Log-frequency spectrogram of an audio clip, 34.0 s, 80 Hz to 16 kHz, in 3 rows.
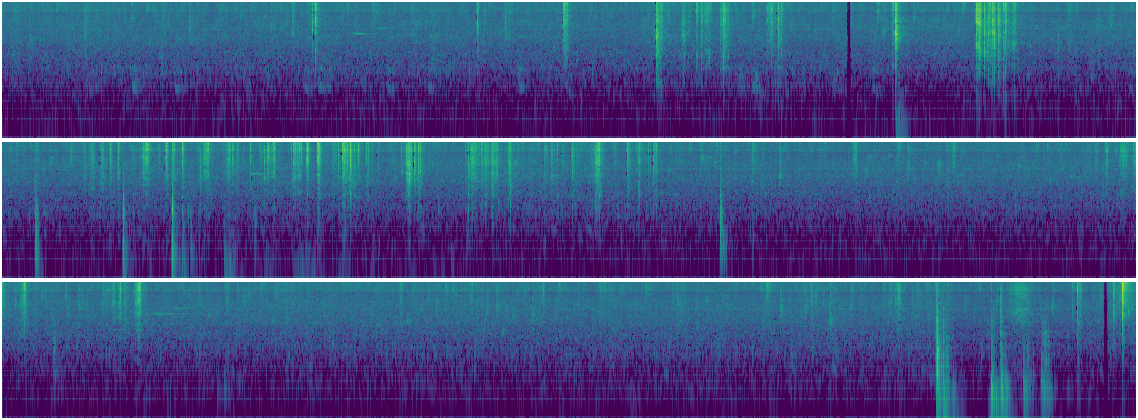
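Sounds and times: bamboo sheaths crackling and tearing: 0:02.9 - 0:03.3, 0:04.8 - 0:08.1, 0:08.8 - 0:10.3, 0:11.6 - 0:18.6, 0:22.3 - 0:24.2, 0:31.6 - 0:34.0
soft knocks: 0:32.0 - 0:33.2.

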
